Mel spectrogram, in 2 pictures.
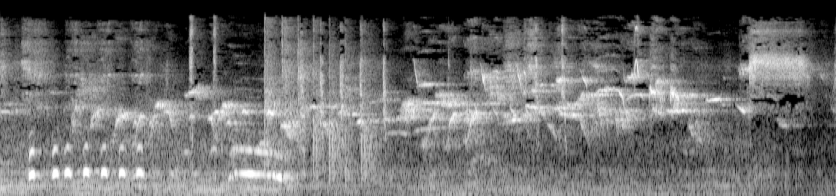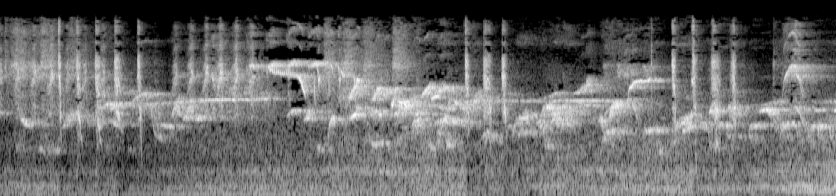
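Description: White-rumped shama singing: a long, varied run of quick whistled and chattering phrases. A short series of about six lower, evenly spaced notes comes in the first two seconds.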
